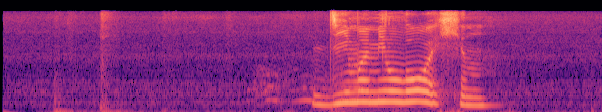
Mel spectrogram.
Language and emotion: Russian, positive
